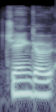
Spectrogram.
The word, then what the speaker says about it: Django: pronouncing it right sure Jango Unchained oh so the D is a typo no no it's not a typo it's spelled with a d uh Jango isn't spelled with a d this D Jango is spelled with a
